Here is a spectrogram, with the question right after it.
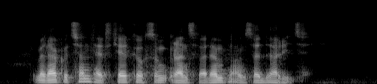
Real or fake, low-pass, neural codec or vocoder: fake; 7.2 kHz; codec, 16 kHz, 0.8 kbps, ZipCodec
